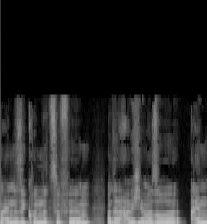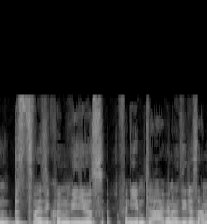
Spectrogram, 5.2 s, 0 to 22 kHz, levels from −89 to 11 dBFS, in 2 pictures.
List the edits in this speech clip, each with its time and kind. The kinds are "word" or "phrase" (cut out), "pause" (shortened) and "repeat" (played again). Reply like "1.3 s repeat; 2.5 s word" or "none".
1.3 s pause; 2.3 s pause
